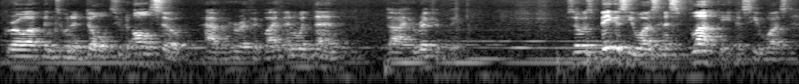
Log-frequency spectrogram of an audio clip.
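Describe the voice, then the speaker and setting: An actor playing a writer who tells a dark fairy tale aloud in a measured, deliberate way, in a stage play. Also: male voice, mid-range voice, lightly acted. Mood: somber storytelling. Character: grim storyteller telling a dark fairy tale. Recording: echoey stage from far off, with music.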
